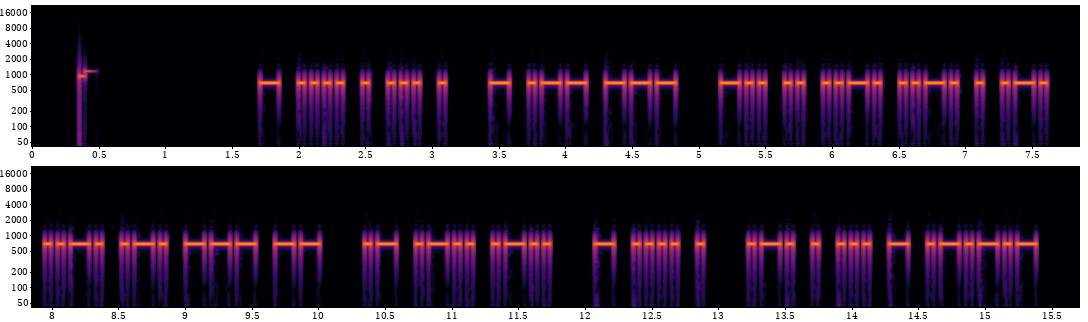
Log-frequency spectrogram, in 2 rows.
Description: Morse code, heard as a keyed tone, about 25 wpm, 700 Hz. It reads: THESE TWO DIFFER FROM ALL THE REST.
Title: Sentences from Top 1000 Words - Review Part 1 - 25wpm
